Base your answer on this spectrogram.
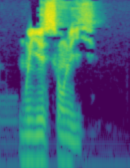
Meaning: to wet the bed (to urinate in one's bed)
- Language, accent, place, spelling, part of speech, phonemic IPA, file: French, France, Lyon, mouiller son lit, verb, /mu.je sɔ̃ li/, LL-Q150 (fra)-mouiller son lit.wav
